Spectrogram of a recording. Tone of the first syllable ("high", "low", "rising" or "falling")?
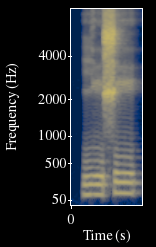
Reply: low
